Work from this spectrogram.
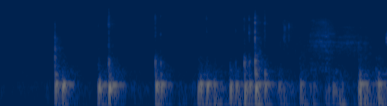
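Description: Quiet clicking keystrokes on a computer keyboard come in short bursts with brief pauses, close-up and alone without speech.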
